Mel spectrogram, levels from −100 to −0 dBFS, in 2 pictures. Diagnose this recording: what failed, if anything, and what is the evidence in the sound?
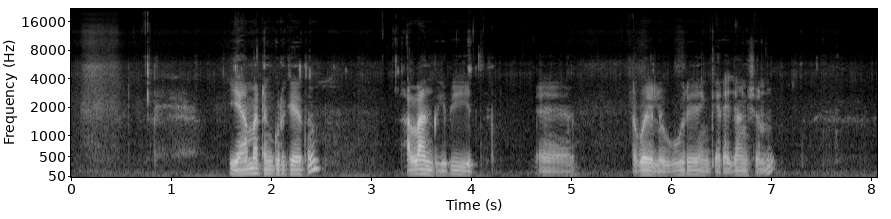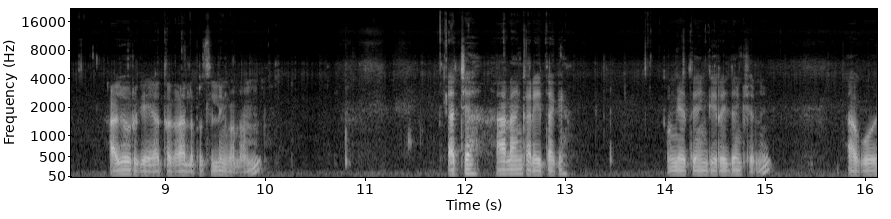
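Nothing failed; no faults heard.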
